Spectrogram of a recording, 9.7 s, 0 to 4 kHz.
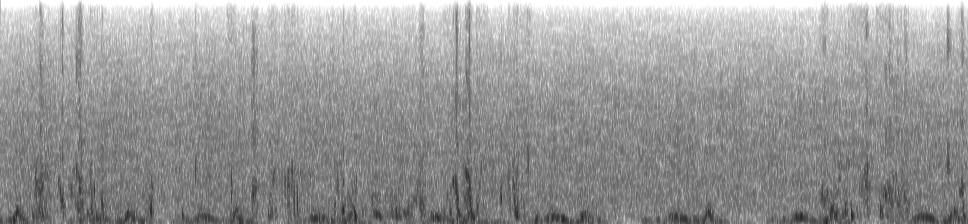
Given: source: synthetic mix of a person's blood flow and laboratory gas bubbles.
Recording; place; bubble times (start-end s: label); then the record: Doppler ultrasound of blood flow; precordium
0.29-0.52 s: bubbles
0.56-1.07 s: bubbles
1.47-1.56 s: bubbles
1.81-1.90 s: bubbles
1.92-2.00 s: bubbles
2.27-2.37 s: bubbles
2.50-2.61 s: bubbles
2.67-2.79 s: bubbles
2.81-3.02 s: bubbles
3.31-4.27 s: bubbles
4.42-4.90 s: bubbles
4.98-5.33 s: bubbles
8.19-8.74 s: bubbles
8.76-9.14 s: bubbles
9.45-9.54 s: bubbles
9.58-9.68 s: bubbles
From the record:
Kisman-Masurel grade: 333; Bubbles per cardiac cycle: rolling drumbeat, 9 or more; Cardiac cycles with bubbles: 50 to 99%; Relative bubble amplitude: loud (0.450 to 0.775); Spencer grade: 3 (all of the cardiac periods contain showers or single bubble signals, but not dominating or overriding the cardiac motion signals); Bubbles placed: only in the low amplitude regions of the cardiac cycle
